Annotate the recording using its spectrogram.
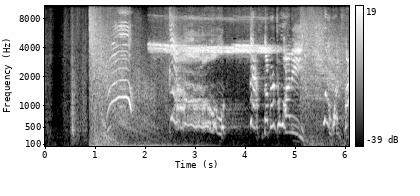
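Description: A sudden loud low rumble starts about a second in and runs about four seconds, with voice-like cries over it and a steady high tone in the middle.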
